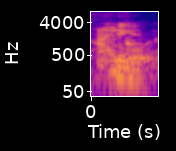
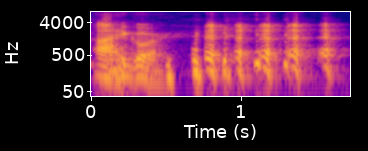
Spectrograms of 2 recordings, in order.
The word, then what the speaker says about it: Igor: Oh, you must be Igor. No, it's Igor. Igor.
